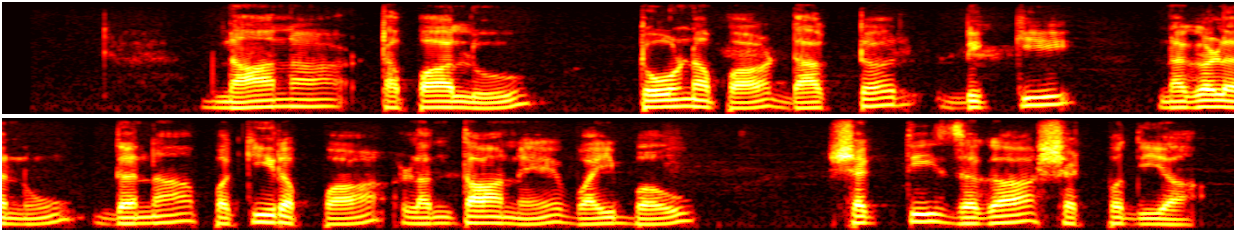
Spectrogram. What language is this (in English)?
Kannada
